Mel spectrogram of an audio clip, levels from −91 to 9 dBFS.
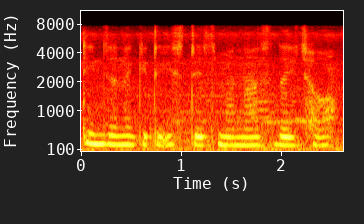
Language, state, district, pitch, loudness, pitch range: Nepali, West Bengal, Darjeeling, 195 Hz, -13 LUFS, 190-205 Hz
